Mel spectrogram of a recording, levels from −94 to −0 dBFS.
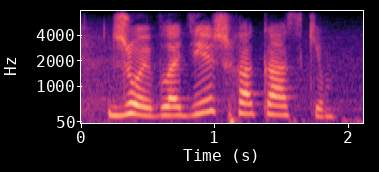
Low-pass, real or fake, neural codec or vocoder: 7.2 kHz; real; none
